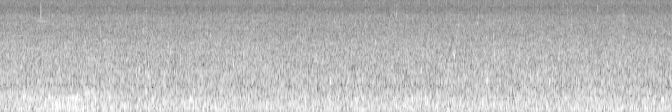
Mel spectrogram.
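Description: Faint, steady rush of a rocky stream flowing.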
